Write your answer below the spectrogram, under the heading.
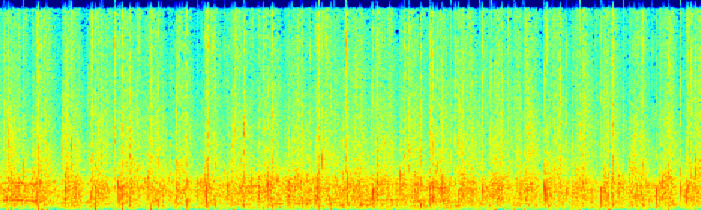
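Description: A crowd applauding: many people clapping at once, a dense patter of claps with a few louder single claps standing out.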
